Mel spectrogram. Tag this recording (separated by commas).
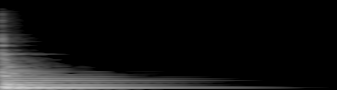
Musical instrument, Bowed string instrument, Music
